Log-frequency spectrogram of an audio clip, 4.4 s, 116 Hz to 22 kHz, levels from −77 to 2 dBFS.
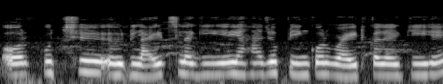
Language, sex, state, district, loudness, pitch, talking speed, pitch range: Hindi, female, Punjab, Kapurthala, -13 LUFS, 215 Hz, 175 wpm, 205-230 Hz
